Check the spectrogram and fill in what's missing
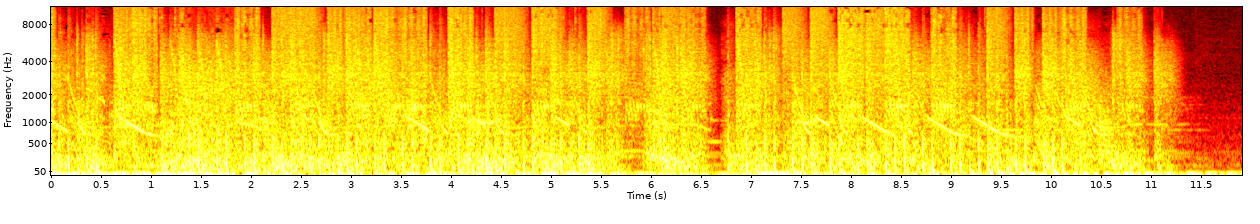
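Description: Dense, continuous gunfire from the Bungie video game Marathon, loud and relentless for about eleven seconds, with overlapping shots and weapon effects filling the space before cutting off abruptly near the end.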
